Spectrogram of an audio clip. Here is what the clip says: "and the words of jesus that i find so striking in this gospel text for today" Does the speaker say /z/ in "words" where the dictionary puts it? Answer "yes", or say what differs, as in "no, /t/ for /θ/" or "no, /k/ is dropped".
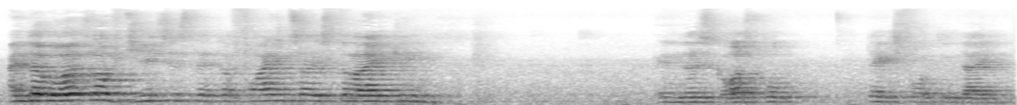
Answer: no, /z/ is dropped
